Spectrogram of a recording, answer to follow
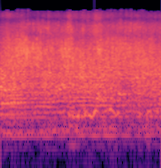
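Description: Engines of a pack of Škoda Octavia Cup race cars running hard through a corner, a steady drone whose pitch wavers as the cars lift and accelerate.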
